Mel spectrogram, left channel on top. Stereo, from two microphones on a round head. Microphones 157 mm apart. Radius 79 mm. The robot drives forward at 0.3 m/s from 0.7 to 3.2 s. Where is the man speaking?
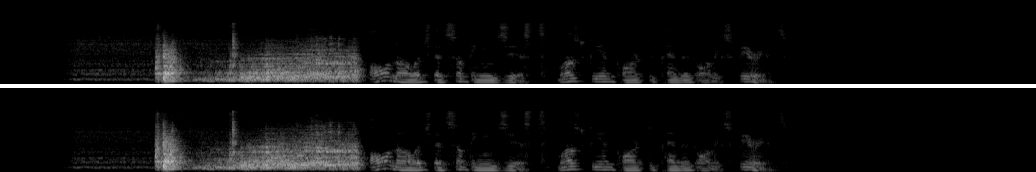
30° left (ahead or behind), 1.4 m.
